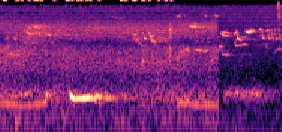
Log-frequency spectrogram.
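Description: A Trocaz pigeon (paloma turqué) coos in the Garajonay forest on La Gomera. Low, drawn-out coos repeat at moderate distance over soft forest ambience, with fainter bird calls in the background.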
